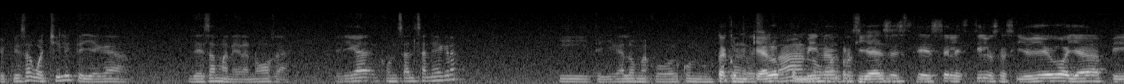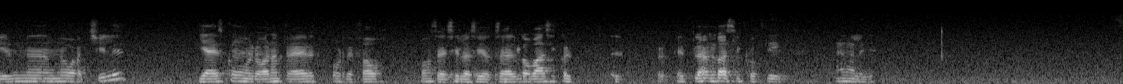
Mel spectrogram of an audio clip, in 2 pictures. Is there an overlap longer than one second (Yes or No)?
Yes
